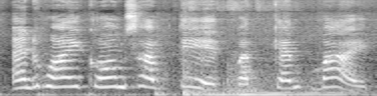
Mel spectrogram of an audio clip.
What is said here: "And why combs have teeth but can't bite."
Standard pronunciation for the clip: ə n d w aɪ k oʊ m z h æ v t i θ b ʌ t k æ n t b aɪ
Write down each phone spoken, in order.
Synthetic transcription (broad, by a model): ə n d w aɪ k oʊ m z h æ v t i t b ʌ t k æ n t b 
